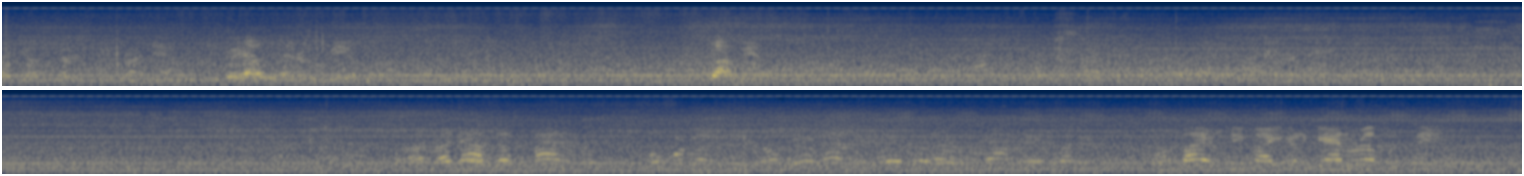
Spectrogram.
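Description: Young men talk and shout in a crowd outdoors.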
